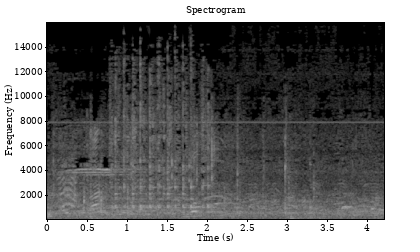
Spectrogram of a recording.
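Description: Spectators at a football game chattering and calling out, many voices at once with no single speaker. A short, high, steady tone sounds about half a second in.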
